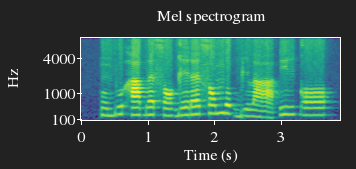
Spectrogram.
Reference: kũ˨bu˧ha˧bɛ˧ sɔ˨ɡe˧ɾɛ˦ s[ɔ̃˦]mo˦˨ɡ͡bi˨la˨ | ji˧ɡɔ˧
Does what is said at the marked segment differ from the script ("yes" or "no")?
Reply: yes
